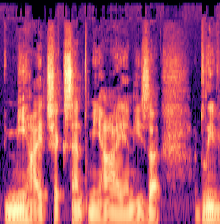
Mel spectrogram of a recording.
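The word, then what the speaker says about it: Mihaly Csikszentmihalyi: is impossible to spell it's even harder to pronounce but it's mihai chick sent me high and he's a i believe he's a hungarian-american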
